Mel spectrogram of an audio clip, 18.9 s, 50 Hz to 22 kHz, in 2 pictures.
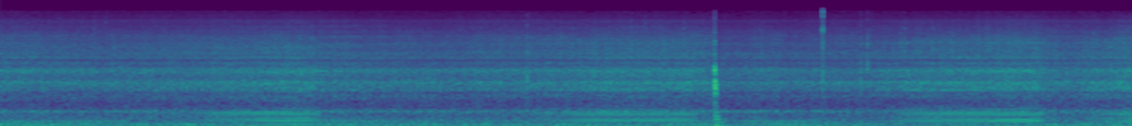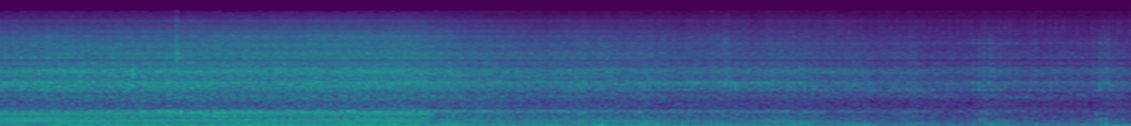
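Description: KTM 450 single-cylinder four-stroke trail bike engine running while being ridden along a rough muddy track, its note changing every second or two with the throttle, over a rush of wind and tyre noise. One sharp knock about six seconds in.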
